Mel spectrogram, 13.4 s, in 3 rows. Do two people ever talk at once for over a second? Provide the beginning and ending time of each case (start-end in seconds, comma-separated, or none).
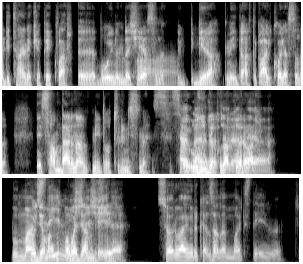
7.2-8.4, 9.4-10.8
